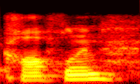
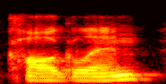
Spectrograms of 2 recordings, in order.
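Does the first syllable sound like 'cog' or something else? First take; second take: other; cog. First: The first syllable does not sound like 'cog'. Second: The first syllable sounds like 'cog'. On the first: The speaker calls it wrong. "the temptation is to say Coughlin. That is not correct" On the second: The speaker calls it right. "it is, I believe, Coughlin"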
